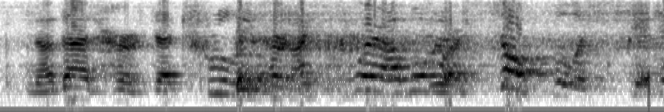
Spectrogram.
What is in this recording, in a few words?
hurt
